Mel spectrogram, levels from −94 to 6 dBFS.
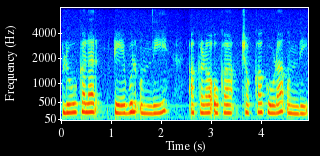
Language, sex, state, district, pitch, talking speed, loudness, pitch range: Telugu, female, Telangana, Hyderabad, 220 Hz, 110 wpm, -16 LUFS, 215-235 Hz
